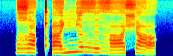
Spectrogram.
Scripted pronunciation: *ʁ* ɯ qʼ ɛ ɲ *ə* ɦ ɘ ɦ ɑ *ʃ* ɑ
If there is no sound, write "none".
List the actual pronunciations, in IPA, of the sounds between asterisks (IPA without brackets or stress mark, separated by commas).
ʁ, ə, ʃ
